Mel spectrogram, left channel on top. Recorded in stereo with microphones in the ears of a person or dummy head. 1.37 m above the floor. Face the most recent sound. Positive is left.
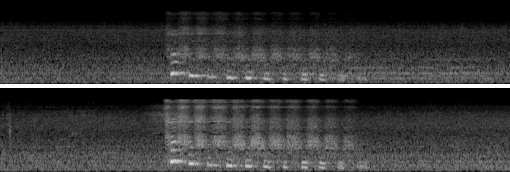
turn(degrees=-60)  # may be behind; listen again after turning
